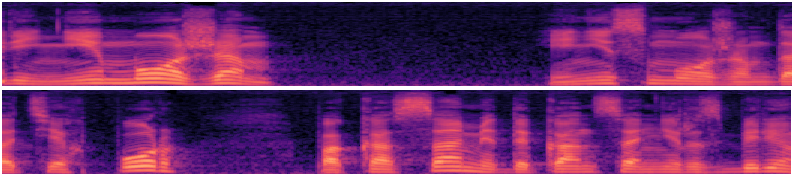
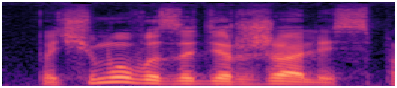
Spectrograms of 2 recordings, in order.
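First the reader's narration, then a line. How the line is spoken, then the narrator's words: Plain. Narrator (Russian): спросил он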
